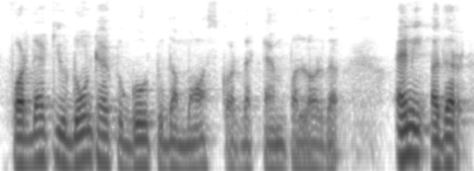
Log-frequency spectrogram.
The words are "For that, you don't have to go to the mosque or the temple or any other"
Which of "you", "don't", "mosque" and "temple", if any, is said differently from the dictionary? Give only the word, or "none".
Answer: none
